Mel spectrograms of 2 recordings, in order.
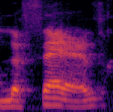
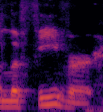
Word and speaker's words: Lefebvre: An example of that is there's a French name called Lefebvre, and but then it's been brutally anglicized to Lefevre, and I've met guys who are like, yeah, like I've never heard of Lefebvre. My name's Lefevre.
